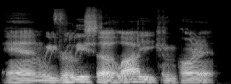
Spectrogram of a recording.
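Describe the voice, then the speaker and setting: Deep-voiced man in an echoey clip. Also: fairly even intonation, normal speed, darkish tone. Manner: casual, upbeat greeting to viewers. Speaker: product announcer in a played clip. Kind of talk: casual product announcement video. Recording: clip played through speakers into a room.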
